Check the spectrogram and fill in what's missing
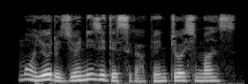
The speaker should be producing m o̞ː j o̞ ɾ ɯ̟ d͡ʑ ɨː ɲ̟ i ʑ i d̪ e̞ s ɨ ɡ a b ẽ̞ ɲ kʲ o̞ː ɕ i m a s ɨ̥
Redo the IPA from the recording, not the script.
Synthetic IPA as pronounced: m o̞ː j o̞ ɾ ɯ̟ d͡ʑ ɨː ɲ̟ i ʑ i d̪ e̞ s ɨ ɡ a b ẽ̞ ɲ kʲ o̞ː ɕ i m a s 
